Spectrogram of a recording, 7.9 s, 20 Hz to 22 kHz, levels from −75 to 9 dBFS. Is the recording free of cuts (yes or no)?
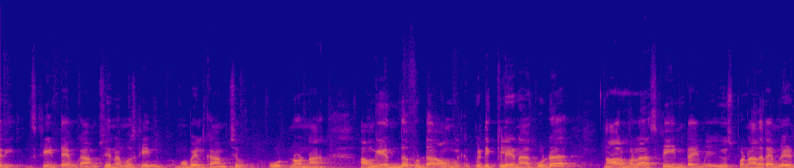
yes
